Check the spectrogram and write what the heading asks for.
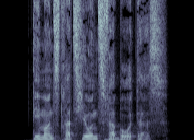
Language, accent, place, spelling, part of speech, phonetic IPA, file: German, Germany, Berlin, Demonstrationsverbotes, noun, [demɔnstʁaˈt͡si̯oːnsfɛɐ̯ˌboːtəs], De-Demonstrationsverbotes.ogg
- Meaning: genitive of Demonstrationsverbot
